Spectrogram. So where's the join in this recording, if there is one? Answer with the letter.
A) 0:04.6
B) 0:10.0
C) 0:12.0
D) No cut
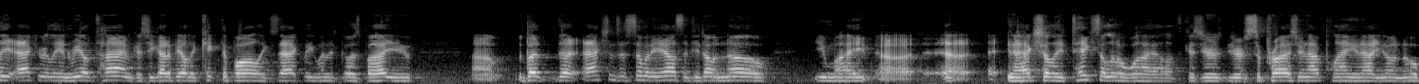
A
